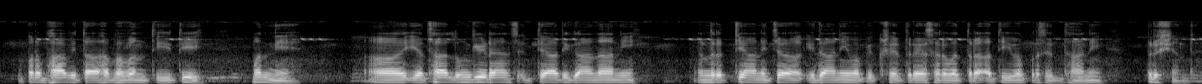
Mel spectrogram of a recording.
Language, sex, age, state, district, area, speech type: Sanskrit, male, 30-45, Karnataka, Uttara Kannada, urban, spontaneous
